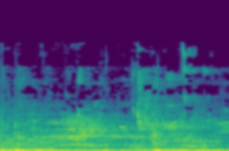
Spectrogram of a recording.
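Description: Volleyball practice in a gymnasium: balls thumping against hands and floor over and over, with girls' voices calling out.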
